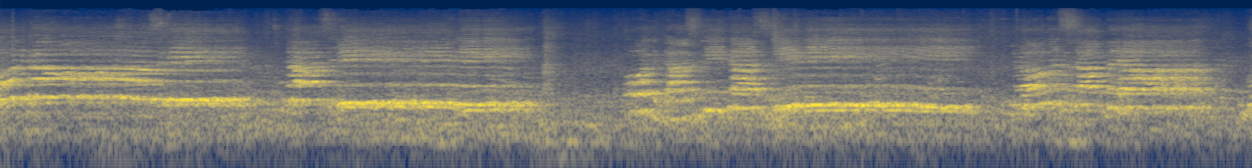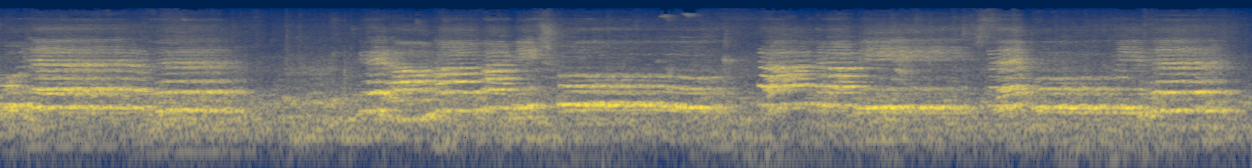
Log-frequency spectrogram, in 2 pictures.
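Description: A group of women singing a Moravian folk song together without instruments, in phrases of a few seconds with short breaths between them.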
